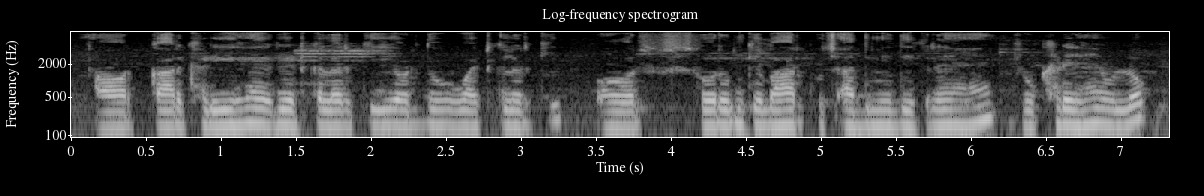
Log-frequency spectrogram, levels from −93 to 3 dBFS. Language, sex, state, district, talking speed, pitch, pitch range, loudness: Hindi, male, Chhattisgarh, Bilaspur, 215 wpm, 145 Hz, 145-150 Hz, -28 LUFS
